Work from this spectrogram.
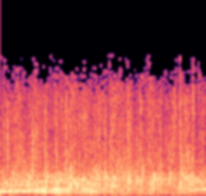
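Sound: audience applause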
